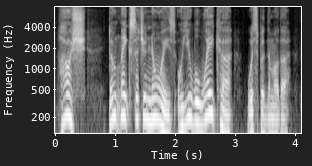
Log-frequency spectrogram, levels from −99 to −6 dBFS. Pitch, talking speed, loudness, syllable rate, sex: 150 Hz, 205 wpm, -16 LUFS, 5.4 syllables/s, male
